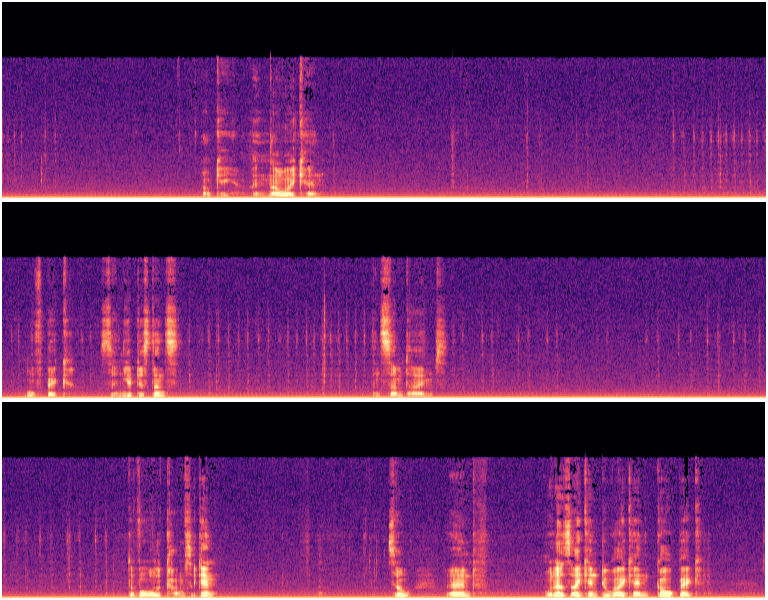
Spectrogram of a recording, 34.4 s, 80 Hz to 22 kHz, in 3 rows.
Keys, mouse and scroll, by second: 4.9 F5, 6.7 F5, 7.8 F5, 8.6 F5, 10.0 F6, 20.3 F6, 21.1 F6, 32.3 F12.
